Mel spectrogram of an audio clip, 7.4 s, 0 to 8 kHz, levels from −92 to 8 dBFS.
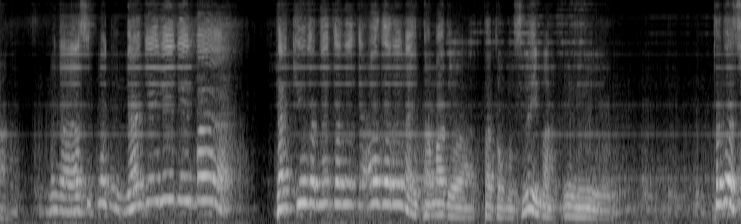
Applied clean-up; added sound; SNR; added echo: neural separator model SepFormer DNS4.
